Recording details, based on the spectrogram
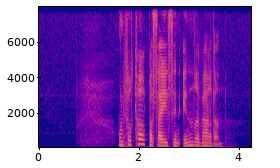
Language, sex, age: Norwegian, female, 34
